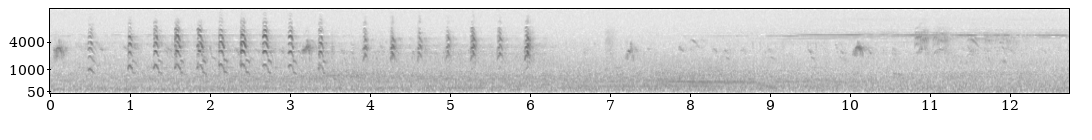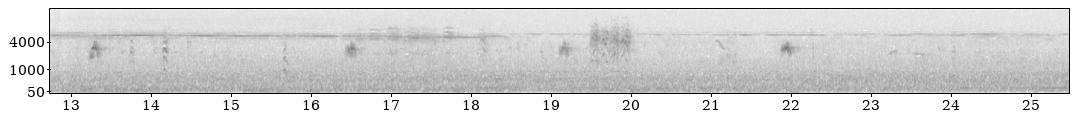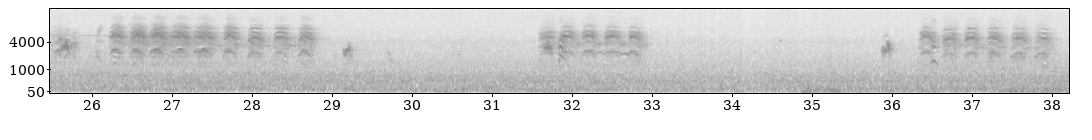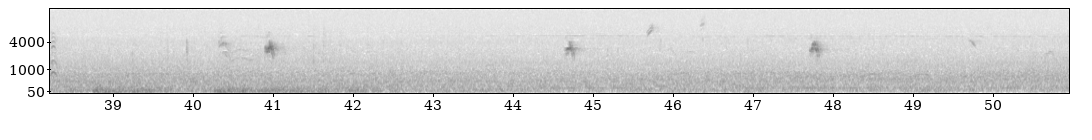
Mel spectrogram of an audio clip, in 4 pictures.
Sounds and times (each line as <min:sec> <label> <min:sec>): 0:00.0 variety of birds 0:29.9
0:31.6 variety of birds 0:33.0
0:35.9 variety of birds 0:38.4
0:40.3 variety of birds 0:41.6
